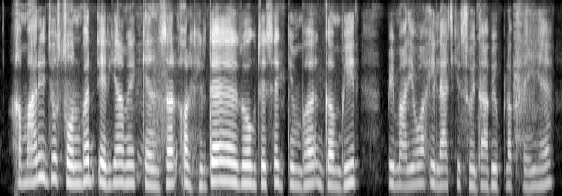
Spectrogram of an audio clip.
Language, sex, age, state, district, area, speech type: Hindi, female, 18-30, Uttar Pradesh, Sonbhadra, rural, spontaneous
